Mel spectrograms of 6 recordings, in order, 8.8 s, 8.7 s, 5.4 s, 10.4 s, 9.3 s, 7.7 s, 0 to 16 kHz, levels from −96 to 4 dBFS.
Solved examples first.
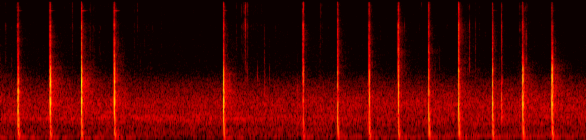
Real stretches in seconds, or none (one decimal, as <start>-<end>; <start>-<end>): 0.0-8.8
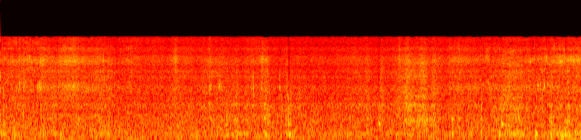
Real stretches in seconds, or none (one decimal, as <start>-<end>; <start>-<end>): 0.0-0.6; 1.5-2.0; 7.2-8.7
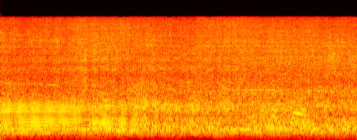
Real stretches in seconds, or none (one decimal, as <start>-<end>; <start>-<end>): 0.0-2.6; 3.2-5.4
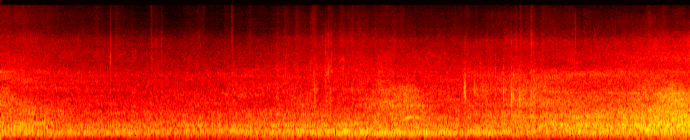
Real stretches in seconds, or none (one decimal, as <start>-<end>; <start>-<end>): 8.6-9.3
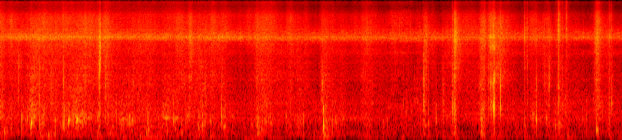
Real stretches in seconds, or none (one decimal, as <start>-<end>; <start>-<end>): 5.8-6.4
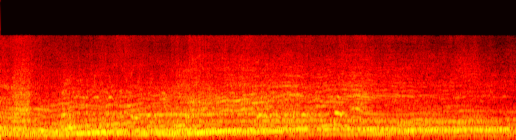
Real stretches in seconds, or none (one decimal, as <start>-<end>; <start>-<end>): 0.0-0.8; 2.9-7.7

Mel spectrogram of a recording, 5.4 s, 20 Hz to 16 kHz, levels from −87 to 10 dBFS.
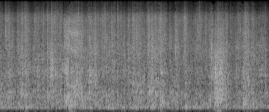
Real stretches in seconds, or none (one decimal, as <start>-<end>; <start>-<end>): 0.0-5.4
